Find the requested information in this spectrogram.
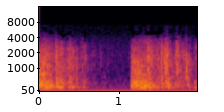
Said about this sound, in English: Stand away from the door. I'll have to blast the lock out.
